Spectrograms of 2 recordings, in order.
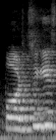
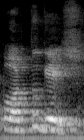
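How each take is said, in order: First: Said in the usual way. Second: पोर्तुगेश, not पोर्चुगीज; Portuguese pronunciation. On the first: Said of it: "पोर्चुगीज को पोर्चुगीज नहीं कहते हैं". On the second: Shown as a demonstration. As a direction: say पोर्तुगेश the native way, ending in sh. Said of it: "हम कहते हैं पोर्तुगेश".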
